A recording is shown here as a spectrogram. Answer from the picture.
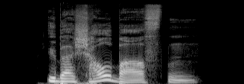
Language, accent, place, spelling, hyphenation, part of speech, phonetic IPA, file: German, Germany, Berlin, überschaubarsten, ü‧ber‧schau‧bar‧sten, adjective, [yːbɐˈʃaʊ̯baːɐ̯stən], De-überschaubarsten.ogg
- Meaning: 1. superlative degree of überschaubar 2. inflection of überschaubar: strong genitive masculine/neuter singular superlative degree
